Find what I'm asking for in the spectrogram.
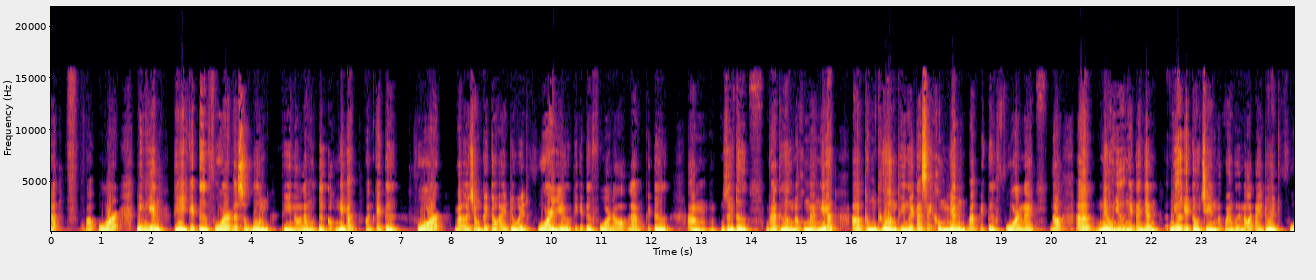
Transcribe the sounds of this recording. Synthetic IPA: a˨˩ | vaː˨˩ʔɔ˧t̪wi˧ɲi˧ənt̪ʰi˨˩kaː˨˦jt̪ɨ˨˩fu˧əlaː˨˩so˨˦ɓo˨˦nt̪ʰi˨˩nɔ˨˦laː˨˩mo˨˩t̚t̪ɨ˨˩kɔ˨˦ŋḭ˧˥əkɔ˨˩nkaː˨˦jt̪ɨ˨˩ | fɔ˧ | maː˨˩ʔəː˧˩t͡ɕɔ˧wŋ͡mk̬aː˨˦jkə˧wʔaː˧jdu˧i˧t̚fɔ˧ju˧˩t̪ʰi˨˩kaː˨˦jt̪ɨ˨˩fu˧ɗɔ˨˦laː˨˩mo˨˩t̚kaː˨˦jt̪ɨ˨˩ʔəː˨˩mzəː˨˦jt̪ɨ˨˩ | vaː˨˩t̪ʰɨ˨˩əŋnɔ˨˦xə˧wŋ͡mmaː˧ŋŋḭ˧˥ə | ʔəː˧˩t̪ʰə˧wŋ͡mt̪ʰɨ˨˩əŋt̪ʰi˨˩ŋɨ˨˩əjt̪aː˧sɛ̰˧˥xə˧wŋ͡mɲə˨˦nvaː˨˩wkaː˨˦jt̪ɨ˨˩fɔ˧na˨˩j | ɗɔ˨˦ʔəː˨˩ne˨˦wɲɨ˧ŋɨ˨˩əjt̪aː˧ɲə˨˦nɲɨ˧ʔəː˧˩kaː˨˦jkə˧wt͡ɕe˧nmaː˨˩kwaː˧ŋvɨ˨˩ənɔ˨˦jʔaː˧˩jɗu˧i˧t̚f

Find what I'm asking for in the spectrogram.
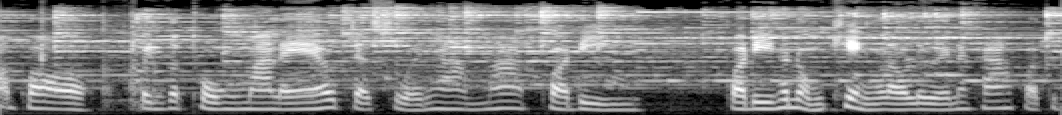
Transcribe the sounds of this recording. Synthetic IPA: pʰɔː˧ʔɔː˨˩k̚pe˧nka˧t̪ʰo˧ŋmaː˧lɛː˦˥wt͡ɕɛ˨˩su˨˩˦əjŋaː˧mːaː˥˩k̚pʰɔː˧diː˧ | pʰɔː˧diː˧kʰa˧no˨˩˦mkʰe˨˩ŋɾa˧wlɤː˧jna˦˥kʰa˦˥pʰɔː˧t͡ɕ

